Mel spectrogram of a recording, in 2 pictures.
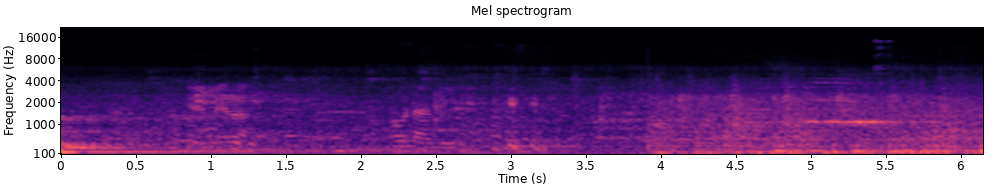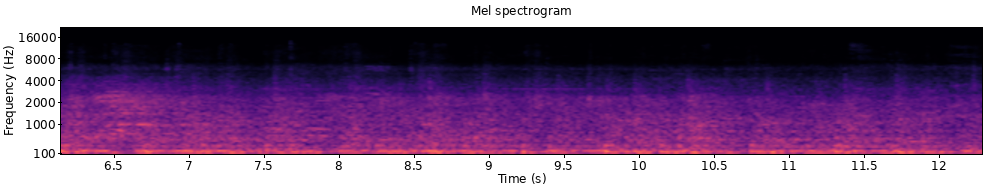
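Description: A crowd murmurs and chatters in a large echoing hall.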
